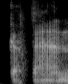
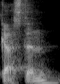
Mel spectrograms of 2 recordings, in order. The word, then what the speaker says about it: Gustin: you know i mean we'll get gustin and gustan and i mean but just gustin um but i was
